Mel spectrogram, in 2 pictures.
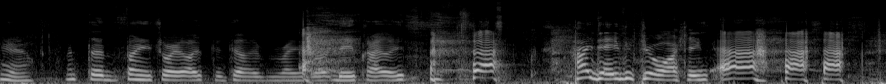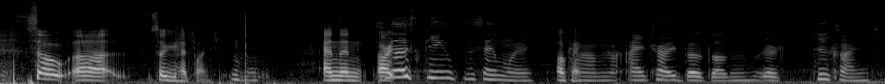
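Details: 40-year-old woman with athetoid cerebral palsy, full-body involvement (quadriplegia), moderate to severe physical involvement, GMFCS level 3/4, uses power wheelchair; speech can be hard to understand; dysarthria (athetoid cerebral palsy).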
